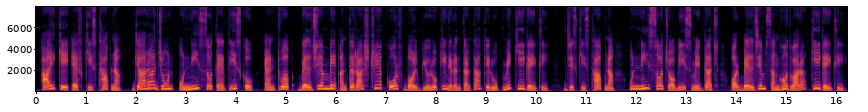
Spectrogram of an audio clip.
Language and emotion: Hindi, neutral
